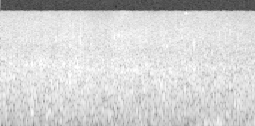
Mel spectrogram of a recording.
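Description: Steady outdoor wind noise, with low rumbles of wind buffeting the microphone near the end.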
